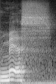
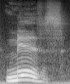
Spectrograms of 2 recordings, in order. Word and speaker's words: Ms.: Big M, small s, period, but we do not pronounce it miss. The S has the Z sound, Ms. We call them Ms.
